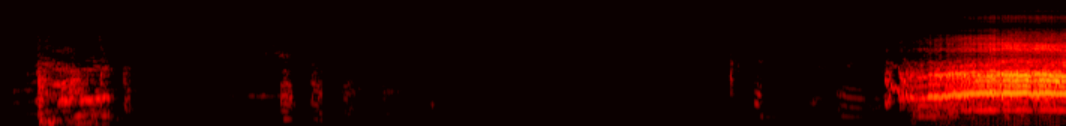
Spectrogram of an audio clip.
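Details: Female chicken of a line noted for calling: a short rough note at the start, scattered faint clicks, then a loud sustained harsh call held for over a second at the end.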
